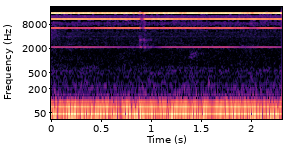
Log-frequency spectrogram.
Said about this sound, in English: Should I start Morse coding this? Sometimes it's Morse code, sometimes it's not. I've seen that happen like once or twice. Yes. See, that's not Morse code. It's just Now it's just beeping like crazy.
